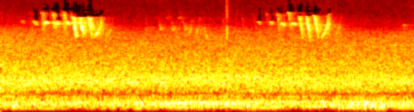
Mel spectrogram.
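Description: A songbird singing two short phrases of quick, high, down-slurred notes, about a second in and again some three and a half seconds later, over a steady hiss of outdoor background noise.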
